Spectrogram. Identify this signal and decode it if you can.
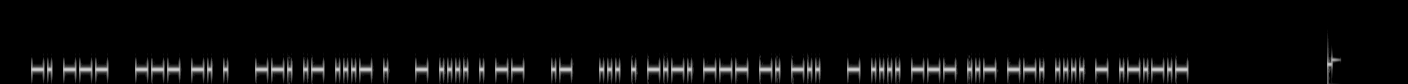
Morse code, heard as a keyed tone, about 30 wpm, 700 Hz. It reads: NO ONE GAVE THEM A SECOND THOUGHT.
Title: Sentences from Top 1000 Words - Review Part 1 - 30wpm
